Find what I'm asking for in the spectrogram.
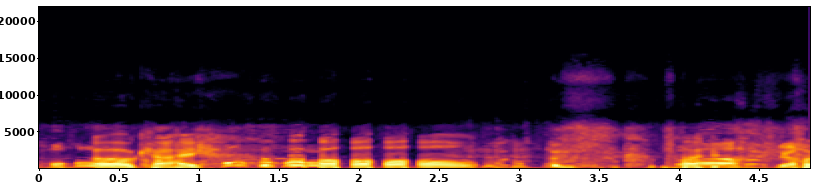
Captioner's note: both laughing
